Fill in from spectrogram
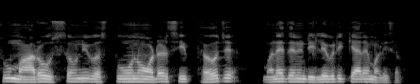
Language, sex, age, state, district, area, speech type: Gujarati, male, 18-30, Gujarat, Ahmedabad, urban, read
